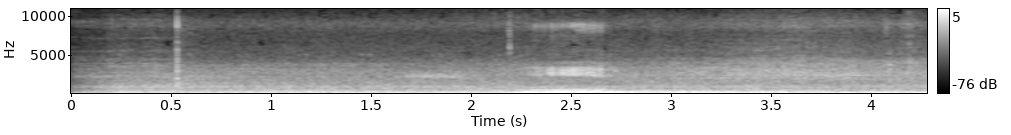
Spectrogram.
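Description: Steady low background rumble, like distant traffic or a running fan, with a brief faint voice about two seconds in.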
